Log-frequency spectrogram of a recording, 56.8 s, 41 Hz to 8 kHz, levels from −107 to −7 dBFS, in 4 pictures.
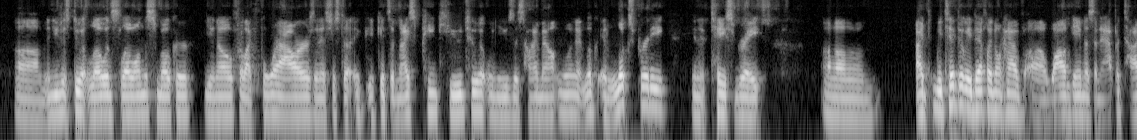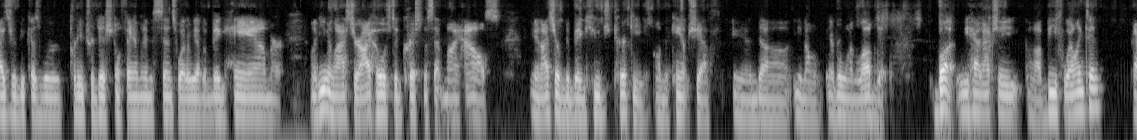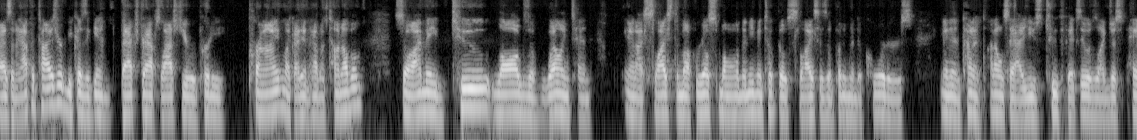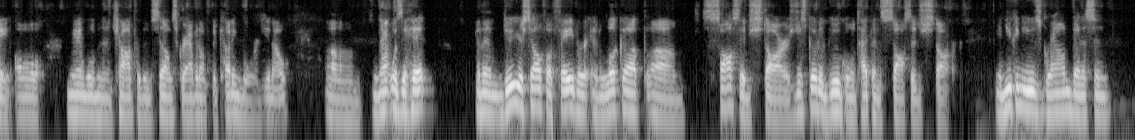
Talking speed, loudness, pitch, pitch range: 230 wpm, -30 LUFS, 110 Hz, 105-120 Hz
